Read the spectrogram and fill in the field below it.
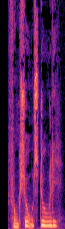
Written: funktionsduelig

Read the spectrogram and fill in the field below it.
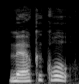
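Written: mørkegrå

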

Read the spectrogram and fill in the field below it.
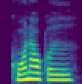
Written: kornafgrøde

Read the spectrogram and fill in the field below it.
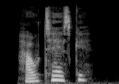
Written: HAVTASKEN

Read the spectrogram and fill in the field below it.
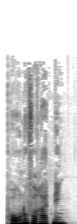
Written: pornoforretning

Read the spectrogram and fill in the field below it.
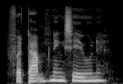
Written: fordampningsevne

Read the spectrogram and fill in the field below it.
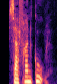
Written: safrangul

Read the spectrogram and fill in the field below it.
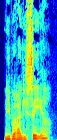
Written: LIBERALISEREDE

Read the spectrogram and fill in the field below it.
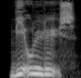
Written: hvirvelløs

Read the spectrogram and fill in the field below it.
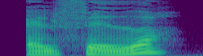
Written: alfader

